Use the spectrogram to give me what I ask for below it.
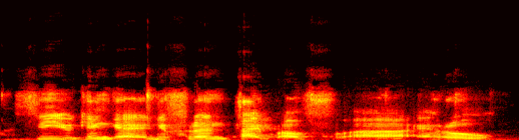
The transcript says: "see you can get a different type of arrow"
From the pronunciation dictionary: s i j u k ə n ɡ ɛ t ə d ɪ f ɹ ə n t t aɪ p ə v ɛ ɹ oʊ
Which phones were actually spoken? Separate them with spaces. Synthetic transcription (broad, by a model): s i j u k ə n ɡ ɛ t ə d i f ɹ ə n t t aɪ p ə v ɛ ɹ oʊ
